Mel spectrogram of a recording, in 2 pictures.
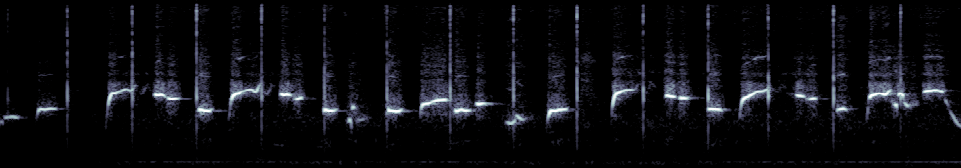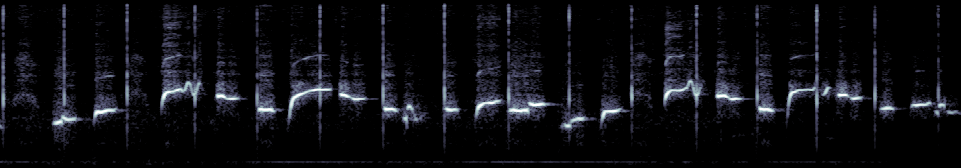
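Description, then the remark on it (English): An elderly man in a plaid suit whistles a bright, bouncy melody while slowly walking along a street, steady and clear for the whole stretch, with short rhythmic phrases over a faint low background hum. No one speaks. “His liver-spotted hands were clasped behind his slightly bent back, and he was whistling the tune from The Andy Griffith Show.”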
